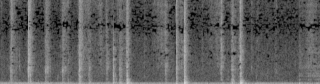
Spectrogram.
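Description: Tarot cards being shuffled and handled to draw a clarifier card: soft, irregular clicks and taps of card stock, spaced unevenly.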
